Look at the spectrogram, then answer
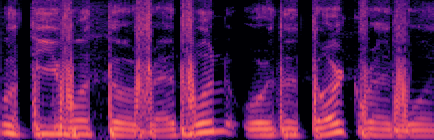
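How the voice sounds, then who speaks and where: The speaker uses a put-on character voice pitched low to middle. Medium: actual play.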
